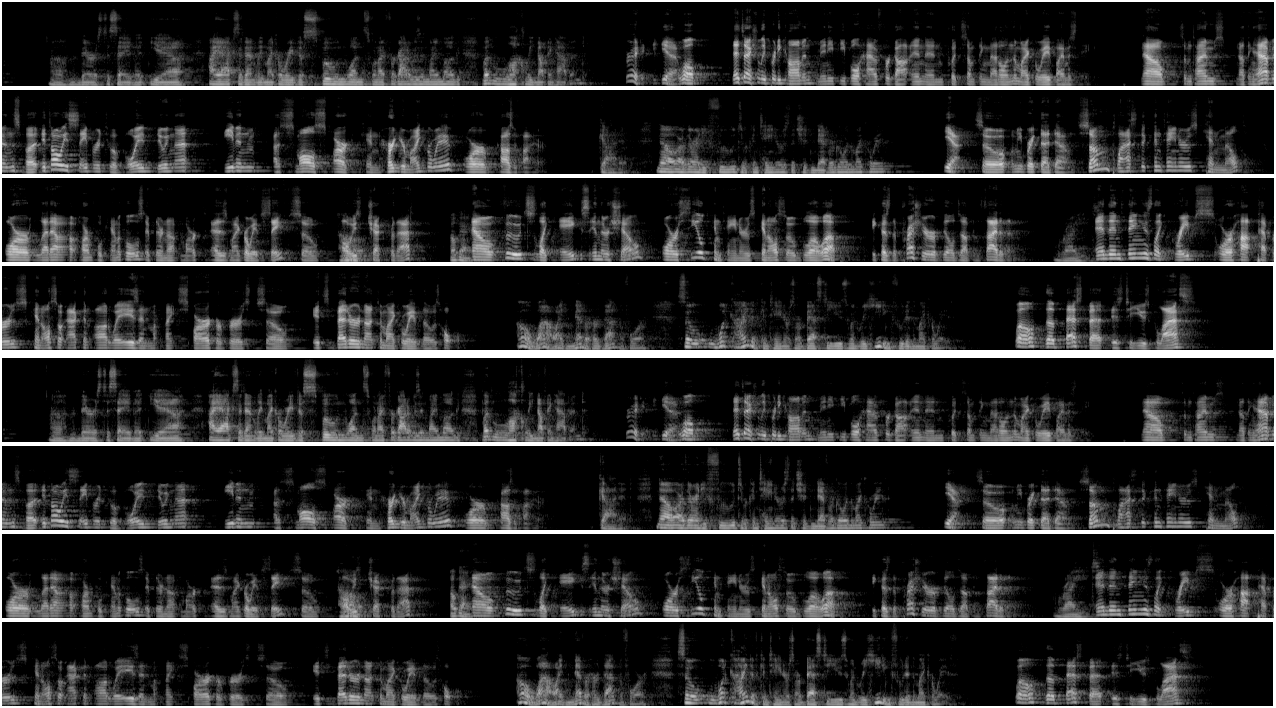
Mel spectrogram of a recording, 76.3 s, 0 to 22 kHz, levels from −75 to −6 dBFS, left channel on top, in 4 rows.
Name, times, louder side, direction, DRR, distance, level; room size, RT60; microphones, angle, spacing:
voice 1, 0.7-8.8 28.0-32.3 43.2-43.6 44.9-45.2 53.9-54.6 65.0-71.5, right 1 dB, 65° right, 7 dB, 1.2 m, -35 dB
voice 2, 9.9-10.4 11.0-16.1 17.1-17.5 17.7-21.9 22.4-22.9 23.1-24.3 24.5-27.1 33.2-36.1 36.4-37.6 38.2-42.9 43.2-44.3 45.2-47.8 48.1-50.7 51.3-53.3 54.6-61.5 61.9-64.0 72.4-75.2, left 5 dB, 35° left, 10 dB, 0.4 m, -31 dB
29.0 x 12.5 x 3.4 m, 1.1 s
head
